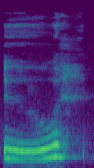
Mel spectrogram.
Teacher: a high a back vowel that is also rounded this means our tongue is high toward our palate and in the back of our oral cavity and additionally our lips are rounded or protruded forward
